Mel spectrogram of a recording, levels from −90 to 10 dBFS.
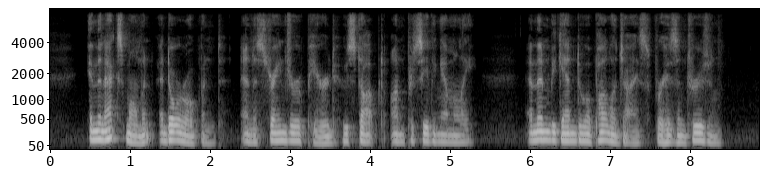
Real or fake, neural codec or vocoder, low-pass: real; none; 7.2 kHz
